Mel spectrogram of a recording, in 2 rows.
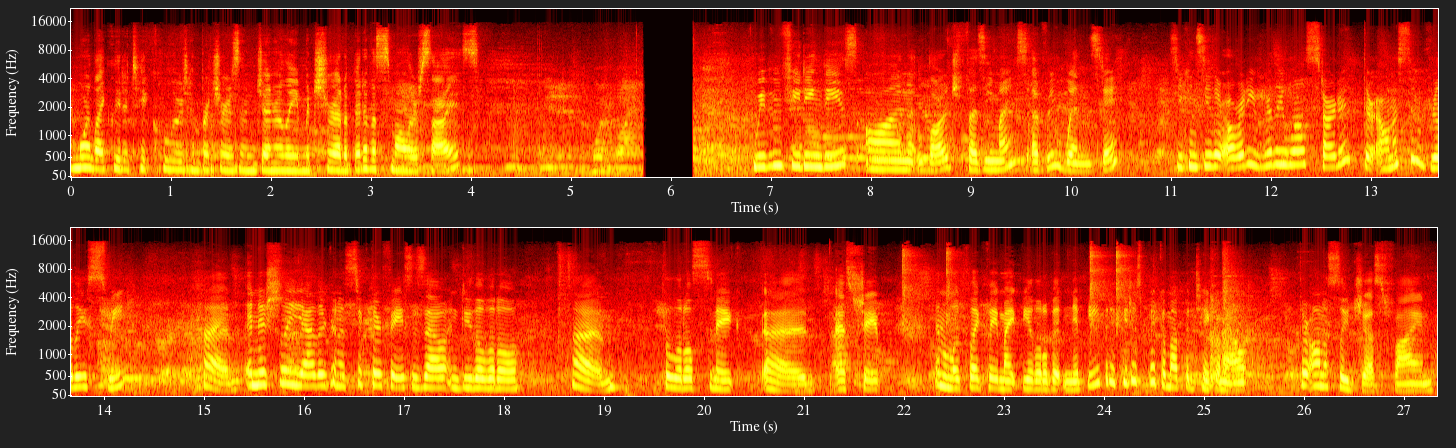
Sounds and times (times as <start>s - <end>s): Inside, large room or hall: 0.0s - 27.3s
Speech: 0.0s - 27.3s.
